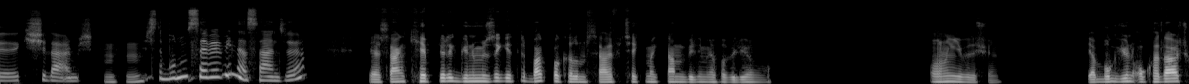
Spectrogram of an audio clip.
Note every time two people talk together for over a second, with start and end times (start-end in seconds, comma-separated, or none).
none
